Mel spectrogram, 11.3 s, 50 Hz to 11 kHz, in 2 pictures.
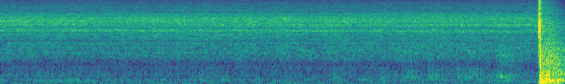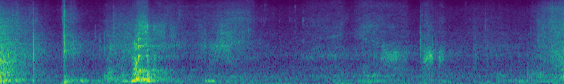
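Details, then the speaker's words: Inflating Hoosier QuickTime Pro 26x11.50-15 tire with inner tube on Weld V-Series 15x8 single beadlock wheel, around 15 psi: steady airy hiss about five seconds then sharp snap; owner thinks tube expanding pushes air out, probably not a leak. "I think it's like the tube expanding and pushing the rest of the air to the tire out."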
